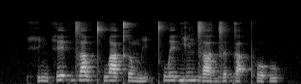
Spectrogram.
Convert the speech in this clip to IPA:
hi˨˩ŋhe˦ʔ d͡za˦wt̪ʰwa˧kʰə˨˩m i˦ʔ t̪ʰwe˧ɡĩ˧d͡za˨˩ d͡zə˧ɡa˨ʔ pʰo˨ʔu˦p̚

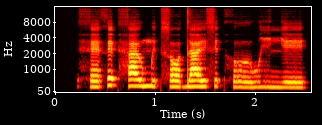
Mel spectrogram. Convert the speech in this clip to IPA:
hɛ˨θɛ˦ʔha˦ʊ̯ mɪ˦ʔsʰɔ˦ da˦ɪ̯sʰɪ˦ʔho˨ʊ̯ wi˨ɲe˨

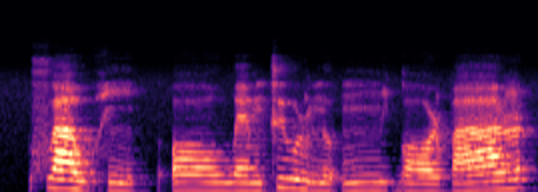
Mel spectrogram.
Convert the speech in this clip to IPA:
xʷaːwhĩ | ʔɔːwɛm kʲuɭnʊʔ mːiɠɔːɭpaːɭ

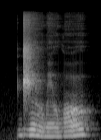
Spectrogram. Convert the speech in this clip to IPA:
d͡ʒeʊ̯weʊ̯wɔʊ̯

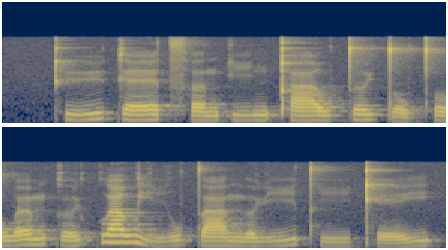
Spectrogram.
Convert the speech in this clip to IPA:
kʰyː˨˥kɛː˨˧ t͡sʰɐ˧nkiː˧ŋ pʰaː˨˧w t̪ɵ˧ɥ t̪o˨˩wt̪ʰo˨w œː˧mkɵ˨˥ɥkʷaː˥w jiː˨˥w t̪aː˨˧n̪ɵ˨ɥ iː˨˥ t̪ʰiː˨kʰe˨˥j

